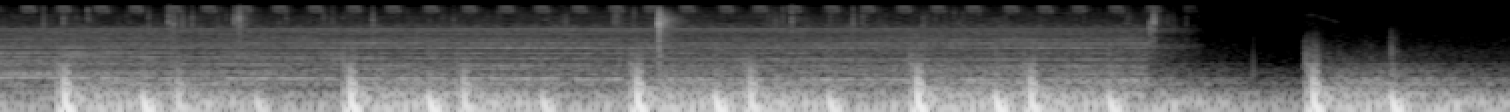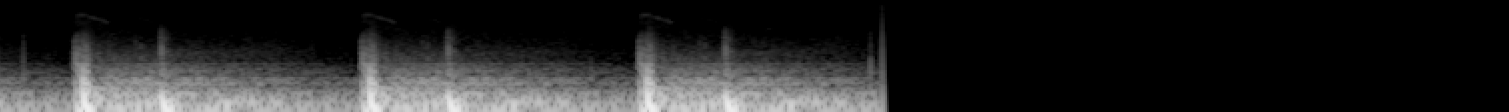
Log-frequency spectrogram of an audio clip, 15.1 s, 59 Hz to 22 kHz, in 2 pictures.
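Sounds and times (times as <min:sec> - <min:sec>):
heartbeat thumps: 0:00.0 - 0:12.0
low hum: 0:00.0 - 0:12.0.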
